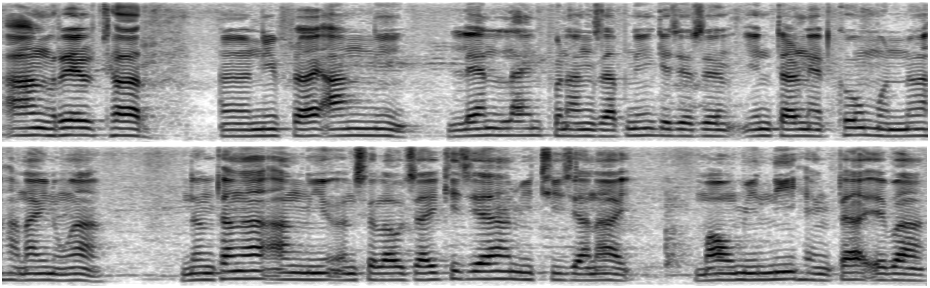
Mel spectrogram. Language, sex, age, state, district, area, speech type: Bodo, male, 30-45, Assam, Kokrajhar, rural, read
